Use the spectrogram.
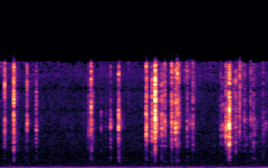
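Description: A knife blade shaves soft curls off a solid light-blue bar of soap held in the hand. Quiet, crisp, bright scraping crackles come in irregular bursts over a low, steady background hum.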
